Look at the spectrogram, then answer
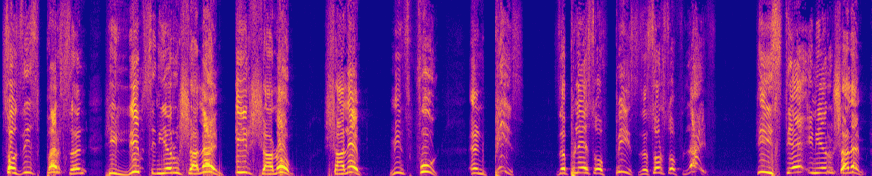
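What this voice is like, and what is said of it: Foreign accent, hard to follow. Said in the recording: “despite my accent is a little bit difficult for you”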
